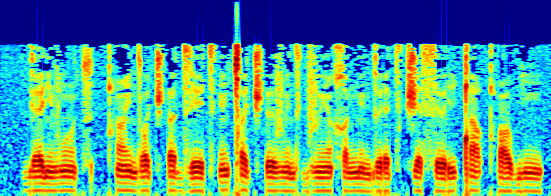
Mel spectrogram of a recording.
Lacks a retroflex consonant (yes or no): yes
